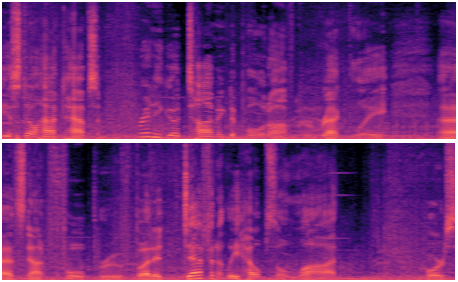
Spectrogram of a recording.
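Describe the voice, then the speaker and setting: A man with a very lively, swooping delivery talks over clearly audible music. He hosts a gameplay video in a casual, rambling way, drifting off on tangents and tossing in sarcastic asides. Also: mid-range voice. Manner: wry, sarcastic asides, often digressing. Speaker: video game let's-play host.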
